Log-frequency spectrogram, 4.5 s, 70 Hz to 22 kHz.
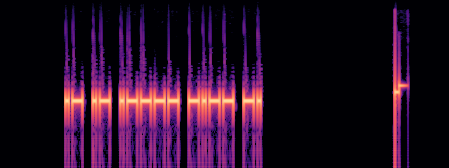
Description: Morse code, heard as a keyed tone, about 36 wpm, 700 Hz. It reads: AA1YN
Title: USA Call Signs - 5 Characters - 2x Character Spacing - 35wpm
